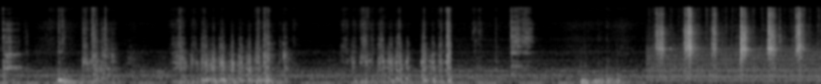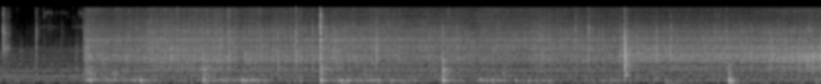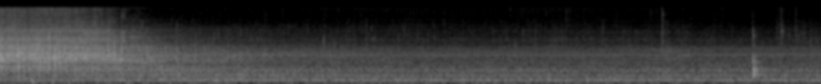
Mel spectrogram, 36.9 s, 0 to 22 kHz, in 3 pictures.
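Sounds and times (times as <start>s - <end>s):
vegetables sizzling in frying pan: 13.6s - 29.4s.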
